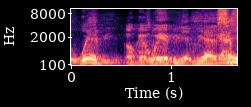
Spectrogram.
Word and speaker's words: Webby: So how can we get a Weebie? Is that possible? Is it a Weebie? It's a Webby.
